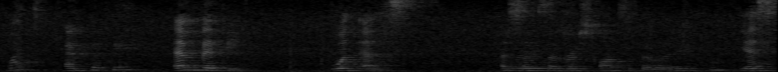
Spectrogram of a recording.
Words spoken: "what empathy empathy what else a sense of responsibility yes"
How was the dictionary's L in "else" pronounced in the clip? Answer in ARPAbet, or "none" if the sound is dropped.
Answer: N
